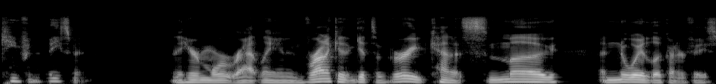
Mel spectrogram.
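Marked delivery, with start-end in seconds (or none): 0.0-0.9 high, hushed, barely audible whisper. Recapping a story, the speaker retells what Ella whispered: retelling a whisper. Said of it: "And Ella whispers".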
